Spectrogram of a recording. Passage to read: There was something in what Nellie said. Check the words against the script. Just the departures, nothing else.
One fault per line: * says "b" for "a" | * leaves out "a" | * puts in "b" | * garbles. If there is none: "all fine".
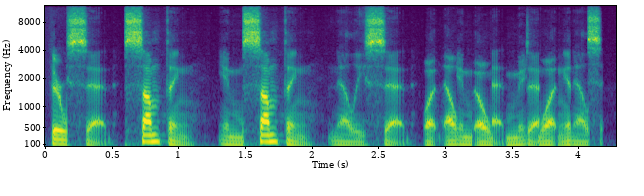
* says "said" for "was"
* says "something" for "what"
* garbles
